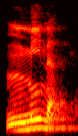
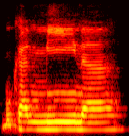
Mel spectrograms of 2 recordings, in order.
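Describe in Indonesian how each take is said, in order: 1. Vokal pertama pendek. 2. Vokal pertama dibaca panjang. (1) "Gak ada ya, gak ada alif" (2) "Jangan mi, itu ada alif"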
